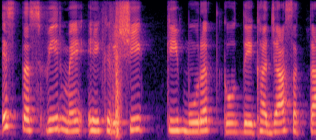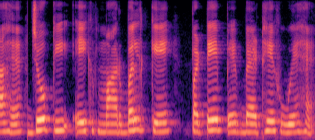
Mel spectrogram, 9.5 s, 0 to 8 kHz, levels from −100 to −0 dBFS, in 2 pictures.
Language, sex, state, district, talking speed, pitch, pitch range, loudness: Hindi, female, Bihar, Saran, 140 wpm, 200 Hz, 185-220 Hz, -21 LUFS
